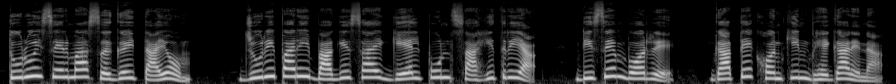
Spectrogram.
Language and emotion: Santali, neutral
